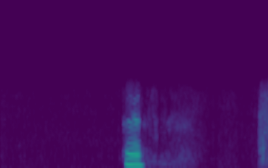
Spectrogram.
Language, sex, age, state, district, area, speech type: Santali, female, 18-30, West Bengal, Jhargram, rural, conversation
